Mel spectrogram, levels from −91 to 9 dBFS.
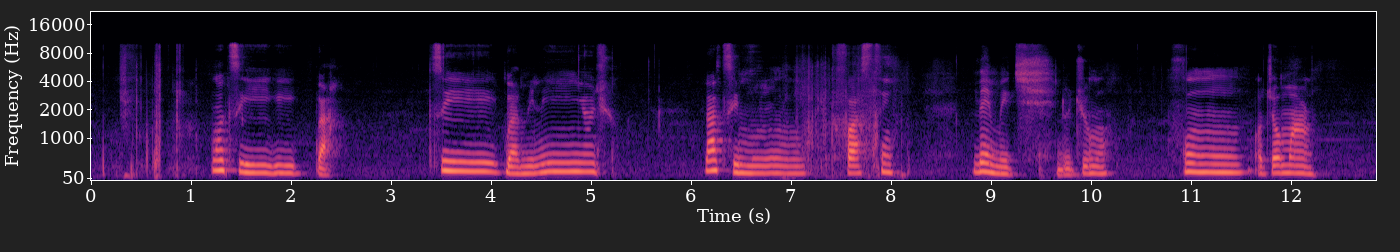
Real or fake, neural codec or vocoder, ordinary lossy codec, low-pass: fake; autoencoder, 48 kHz, 128 numbers a frame, DAC-VAE, trained on Japanese speech; none; 9.9 kHz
